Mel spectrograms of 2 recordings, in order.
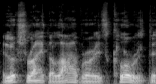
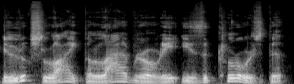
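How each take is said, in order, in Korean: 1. 문장을 빠르게 읽습니다. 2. 문장을 느리게 읽습니다. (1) "좀 빨리 읽을게요" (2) "천천히 읽을게요"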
